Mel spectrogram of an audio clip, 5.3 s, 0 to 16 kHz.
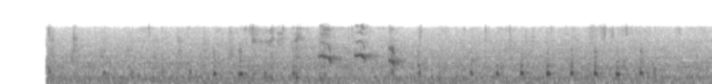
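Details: Tibetan Terrier puppies of a kennel litter born July 11, 2012: soft high squeaks near the middle, then a string of short, evenly spaced low pips repeated about every fifth of a second.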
